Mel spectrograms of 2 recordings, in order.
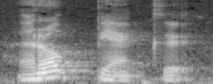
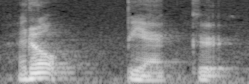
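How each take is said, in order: The two takes are said the same way.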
